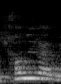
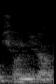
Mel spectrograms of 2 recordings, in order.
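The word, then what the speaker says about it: 見: 의미 비슷하게 시로 보면은 요거 현이라고 읽지 않고 견이 읽어야 됩니다 내 스스로 보지 않고 여러 사람들이 있는 거기에 비치는 그 눈으로 보기 때문에 내가 봤다 내 눈으로 내 고집을 가지고 요것으로 보려고 하면은 내가 집된장 나의 시각으로 서면은 내가 가장 발은 존재가 될 수 있다 이런인 거죠 이렇게 그럼 그렇다면은 어떻게 봐야 되느냐 이건 현이라고 하는게 읽어서는 안 되고 견이라고 읽어야 됩니다 근데요 주도도 의미가 있죠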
